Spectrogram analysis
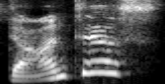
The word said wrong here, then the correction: Domantas: Damantas. Damantas Sabonis. – Domantas. – Damantas Sabonis. – Yeah, someday you'll get it.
